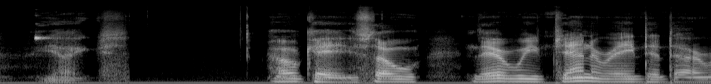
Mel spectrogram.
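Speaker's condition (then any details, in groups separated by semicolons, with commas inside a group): ALS; abnormally slow voice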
